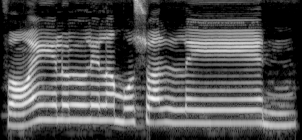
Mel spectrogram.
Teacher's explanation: tanwin dimasukkan ke huruf lam dan dibaca tidak berdengung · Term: idgham bila gunnah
